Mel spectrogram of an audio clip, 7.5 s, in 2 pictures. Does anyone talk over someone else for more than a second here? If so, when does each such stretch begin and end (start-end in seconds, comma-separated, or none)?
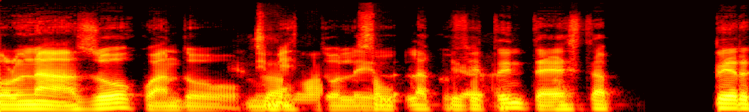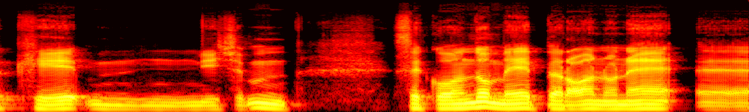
1.1-2.9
